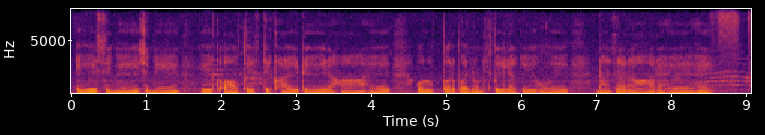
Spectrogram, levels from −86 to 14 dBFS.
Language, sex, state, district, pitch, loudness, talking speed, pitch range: Hindi, female, Rajasthan, Jaipur, 195 Hz, -21 LUFS, 125 wpm, 185-205 Hz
